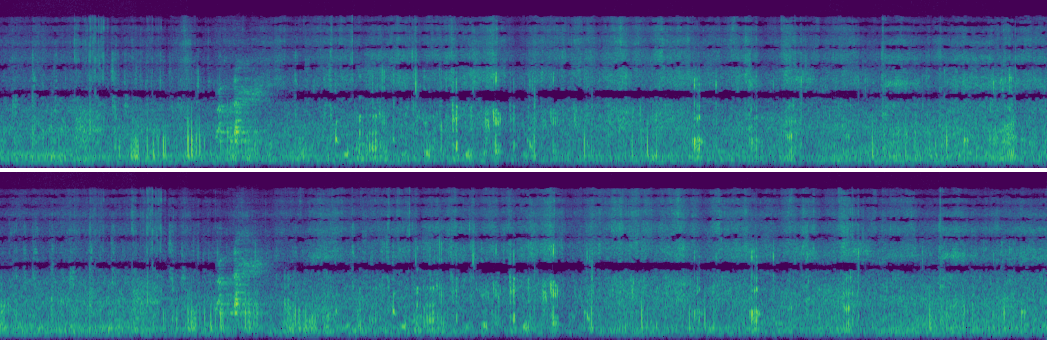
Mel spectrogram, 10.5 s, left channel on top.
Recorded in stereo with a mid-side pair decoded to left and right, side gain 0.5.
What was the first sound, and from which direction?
A sneeze, 5° right.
